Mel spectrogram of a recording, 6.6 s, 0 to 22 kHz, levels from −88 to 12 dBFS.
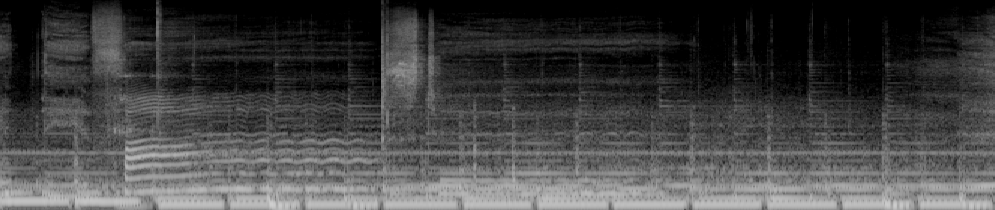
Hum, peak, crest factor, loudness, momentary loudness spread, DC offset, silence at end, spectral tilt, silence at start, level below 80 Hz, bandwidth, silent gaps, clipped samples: none; -2 dBFS; 14 dB; -18 LUFS; 3 LU; under 0.1%; 0 s; -7 dB/octave; 0 s; -20 dBFS; 15.5 kHz; none; under 0.1%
